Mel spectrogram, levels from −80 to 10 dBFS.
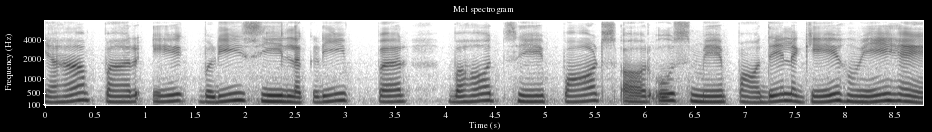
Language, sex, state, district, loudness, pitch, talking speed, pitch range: Hindi, female, Punjab, Fazilka, -14 LUFS, 205 Hz, 110 wpm, 195-230 Hz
